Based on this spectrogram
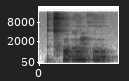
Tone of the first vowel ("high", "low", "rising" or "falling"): high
